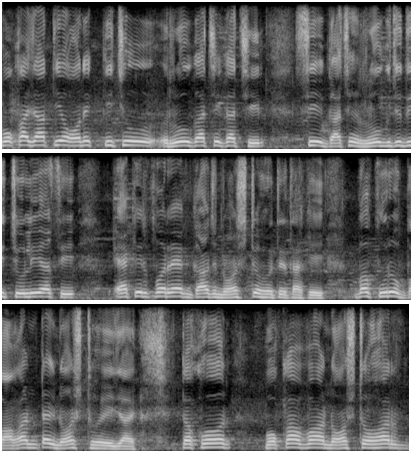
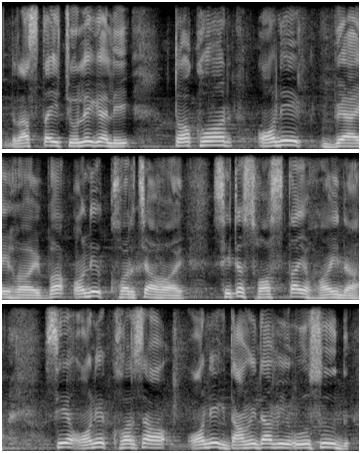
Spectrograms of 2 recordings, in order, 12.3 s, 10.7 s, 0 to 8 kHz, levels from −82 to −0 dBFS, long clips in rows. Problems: continuous background conversations, echo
